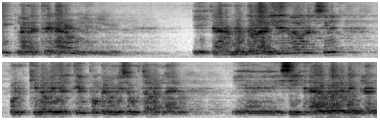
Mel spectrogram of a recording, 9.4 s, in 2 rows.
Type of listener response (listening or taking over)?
listening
